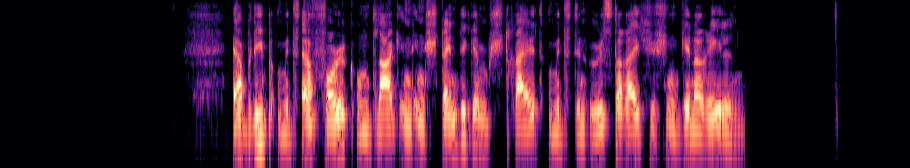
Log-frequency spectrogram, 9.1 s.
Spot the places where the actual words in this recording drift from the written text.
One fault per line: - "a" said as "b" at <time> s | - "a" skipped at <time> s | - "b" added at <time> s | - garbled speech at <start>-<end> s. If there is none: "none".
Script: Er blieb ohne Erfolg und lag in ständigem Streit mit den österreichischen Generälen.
- "ohne" said as "mit" at 2.8 s
- "in" added at 4.1 s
